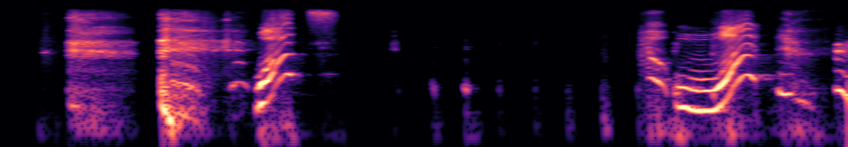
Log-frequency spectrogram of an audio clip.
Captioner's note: laugh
